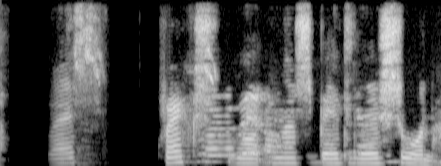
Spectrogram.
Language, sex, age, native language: Icelandic, other, 6, Icelandic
